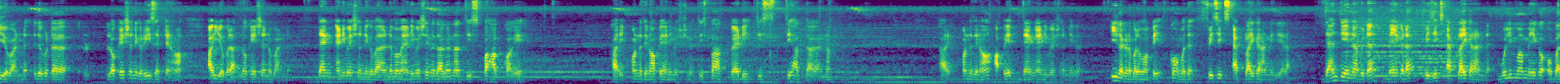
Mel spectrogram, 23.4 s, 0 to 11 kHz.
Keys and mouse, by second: 2.7 i, 4.5 click, 5.9-7.6 drag, 8.0 space, 9.6 space, 10.4-11.9 drag, 12.1 space, 14.7 space, 15.7 click, 20.4 n, 22.3 click, 23.3-23.4 shift+middle drag.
